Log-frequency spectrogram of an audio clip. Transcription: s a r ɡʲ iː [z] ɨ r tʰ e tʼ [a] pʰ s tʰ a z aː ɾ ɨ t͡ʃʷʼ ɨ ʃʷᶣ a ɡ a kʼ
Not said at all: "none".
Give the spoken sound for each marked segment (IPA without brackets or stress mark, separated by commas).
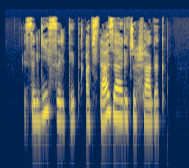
s, a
